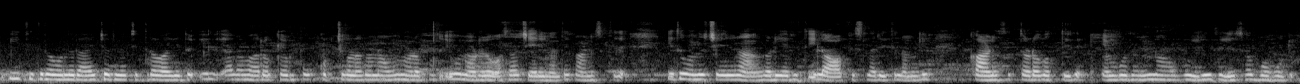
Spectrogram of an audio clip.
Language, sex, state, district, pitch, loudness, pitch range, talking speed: Kannada, male, Karnataka, Raichur, 215 Hz, -16 LUFS, 205-225 Hz, 150 wpm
